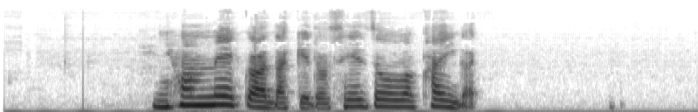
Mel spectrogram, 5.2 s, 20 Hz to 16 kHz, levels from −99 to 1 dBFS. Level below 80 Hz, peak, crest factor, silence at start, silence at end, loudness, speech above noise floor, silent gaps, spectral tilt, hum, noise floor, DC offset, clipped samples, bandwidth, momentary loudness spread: -48 dBFS; -6 dBFS; 16 dB; 1.15 s; 1.7 s; -20 LUFS; 35 dB; none; -8 dB/octave; none; -54 dBFS; under 0.1%; under 0.1%; 6.8 kHz; 13 LU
